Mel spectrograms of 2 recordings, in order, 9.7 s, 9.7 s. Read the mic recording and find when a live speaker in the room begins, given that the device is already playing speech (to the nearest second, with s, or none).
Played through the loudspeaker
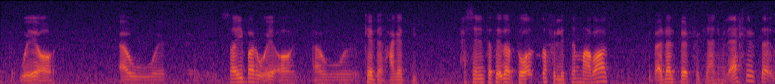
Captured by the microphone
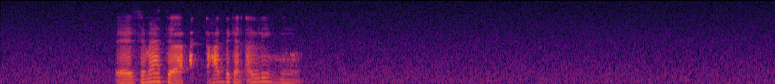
1 s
